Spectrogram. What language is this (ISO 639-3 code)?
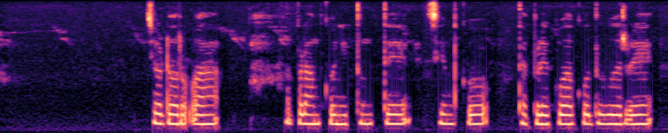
sat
